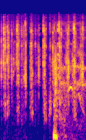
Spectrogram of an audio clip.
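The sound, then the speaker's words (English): Rapid typing on a computer keyboard, a steady clatter of crisp keystrokes with one heavier thump partway through. No one speaks. “I just got to do this, behind these silly keyboards.”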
